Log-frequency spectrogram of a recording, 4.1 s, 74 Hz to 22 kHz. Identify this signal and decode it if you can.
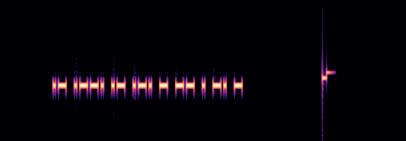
Morse code, heard as a keyed tone, about 43 wpm, 700 Hz. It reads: APARTMENT
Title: Sentences from Top 900 Words - New Word Drill - 45wpm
